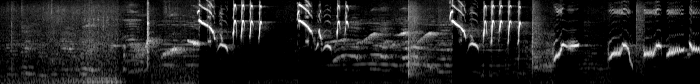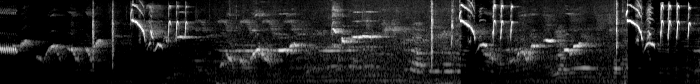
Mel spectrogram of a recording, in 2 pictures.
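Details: White-rumped shama singing agitated gacor emosi with imitations of besetan, tembakan, sogon and kunti: dense varied phrases of sharp down-swept notes, chattering bursts and warbles separated by short gaps.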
